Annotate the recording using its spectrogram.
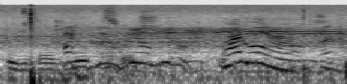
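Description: Indistinct voices of people talking, with a higher-pitched voice about one and a half seconds in.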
